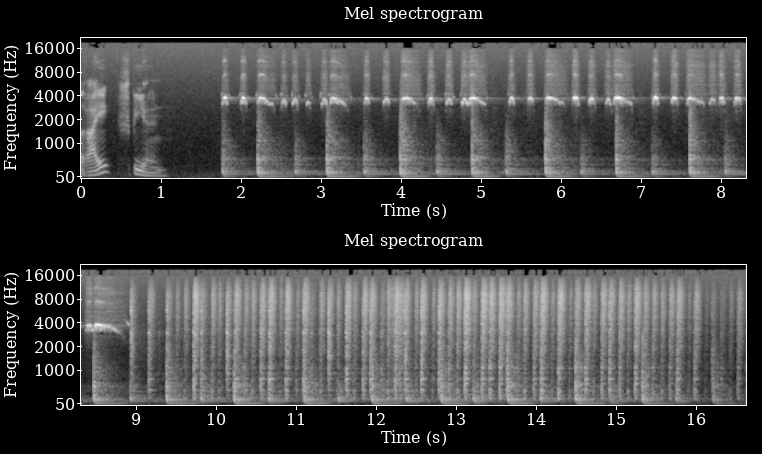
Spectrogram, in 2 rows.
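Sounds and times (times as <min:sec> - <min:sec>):
speech: 0:00.0 - 0:01.1
samba percussion trilling whistle: 0:01.8 - 0:09.1
samba percussion snare drum rattling: 0:01.8 - 0:16.6
samba percussion tom-tom beating: 0:01.8 - 0:16.6.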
